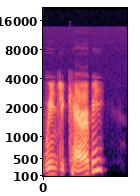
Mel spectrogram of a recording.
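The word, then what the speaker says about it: Wingecarribee: It's a big word. I pronounce it Wingacarabee.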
